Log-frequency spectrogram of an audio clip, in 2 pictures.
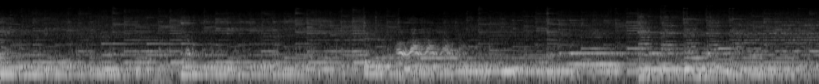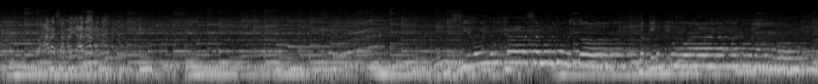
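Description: Instrumental backing music led by guitar, played from a phone held up to a microphone: the introduction of a song before the singing starts.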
